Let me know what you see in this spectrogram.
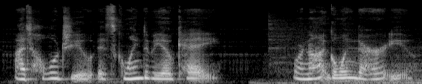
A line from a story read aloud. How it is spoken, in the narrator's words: whispered softly as his features relaxed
